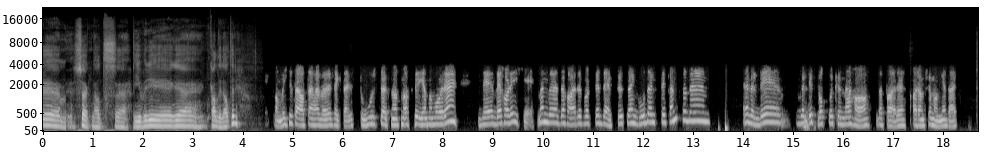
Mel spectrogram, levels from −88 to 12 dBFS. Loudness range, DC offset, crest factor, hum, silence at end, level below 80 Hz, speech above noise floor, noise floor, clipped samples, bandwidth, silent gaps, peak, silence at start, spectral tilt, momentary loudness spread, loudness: 2 LU; under 0.1%; 16 dB; none; 0.45 s; -46 dBFS; 35 dB; -52 dBFS; under 0.1%; 16 kHz; none; -2 dBFS; 0 s; -6 dB/octave; 8 LU; -18 LUFS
